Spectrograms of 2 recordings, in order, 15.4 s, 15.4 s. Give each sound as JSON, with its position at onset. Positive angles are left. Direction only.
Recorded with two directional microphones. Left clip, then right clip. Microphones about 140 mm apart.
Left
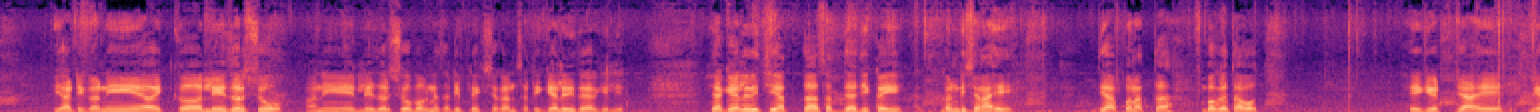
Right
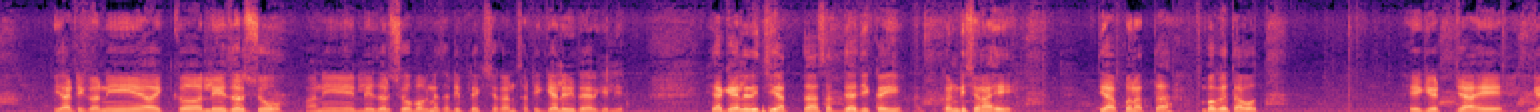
{"t": 0.5, "sound": "speech", "side_deg": -10}
{"t": 8.4, "sound": "speech", "side_deg": -20}
{"t": 9.5, "sound": "speech", "side_deg": -20}
{"t": 14.1, "sound": "speech", "side_deg": -20}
